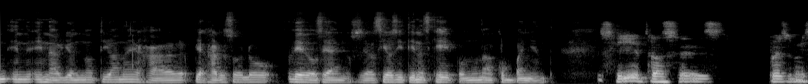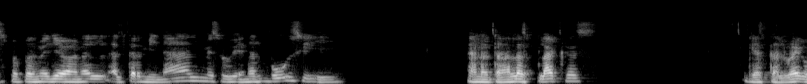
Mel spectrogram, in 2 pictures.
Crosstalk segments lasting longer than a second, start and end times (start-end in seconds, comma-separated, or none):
none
